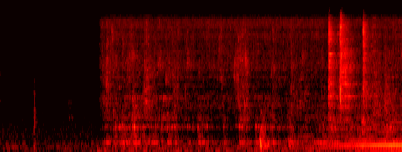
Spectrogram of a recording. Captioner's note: water splashing; foreboding orchestral music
